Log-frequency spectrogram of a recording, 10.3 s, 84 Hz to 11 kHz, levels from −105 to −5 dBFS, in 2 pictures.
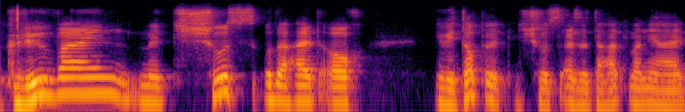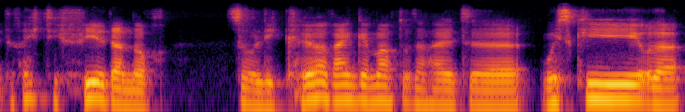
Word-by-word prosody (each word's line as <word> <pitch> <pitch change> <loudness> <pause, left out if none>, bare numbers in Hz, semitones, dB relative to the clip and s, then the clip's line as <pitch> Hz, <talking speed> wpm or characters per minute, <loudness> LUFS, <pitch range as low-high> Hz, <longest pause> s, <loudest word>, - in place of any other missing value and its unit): Glühwein 180 +4 +2
mit 130 -2 -5
Schuss 195 +3 -1
oder 140 -2 +1
halt 135 -1 0
auch 125 0 -1 0.5
irgendwie 115 -3 -3
doppelten 140 -5 -3
Schuss. 110 0 -9
Also, 115 -4 -4
da 105 0 -8
hat 115 +3 -7
man 120 -1 -5
ja 115 -2 -4
halt 110 +6 -7
richtig 150 0 -9
viel 155 -1 +5
dann 120 -4 +2
noch 105 -1 -3 0.4
so 120 -3 -5
Likör 130 +9 +1
reingemacht 140 -1 0
oder 115 -2 -7
halt, 110 -2 -4
äh, 110 -1 0
Whiskey 145 +4 +5
oder 115 -1 +1
130 Hz, 160 wpm, -30 LUFS, 115-145 Hz, 0.5 s, viel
